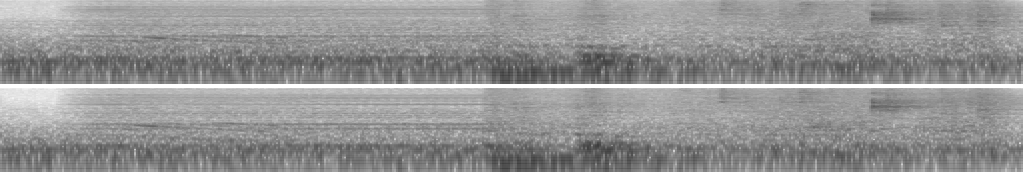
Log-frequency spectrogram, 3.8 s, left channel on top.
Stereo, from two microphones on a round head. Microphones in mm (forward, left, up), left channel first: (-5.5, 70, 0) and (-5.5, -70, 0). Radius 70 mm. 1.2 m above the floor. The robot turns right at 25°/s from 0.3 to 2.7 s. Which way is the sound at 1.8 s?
10° right (ahead or behind).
